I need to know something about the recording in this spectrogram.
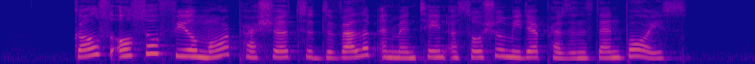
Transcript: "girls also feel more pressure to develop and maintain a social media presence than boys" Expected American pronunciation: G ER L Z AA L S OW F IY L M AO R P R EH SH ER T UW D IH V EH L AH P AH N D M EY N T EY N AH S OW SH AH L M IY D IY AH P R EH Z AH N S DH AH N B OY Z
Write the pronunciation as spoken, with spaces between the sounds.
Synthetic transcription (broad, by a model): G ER L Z AA L S OW F IY L M AO R P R EH SH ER T UW D IH V EH L AH P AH N M EY N T EY N AH S OW SH AH L M IY D IY AH P R EH Z AH N S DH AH N B OY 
